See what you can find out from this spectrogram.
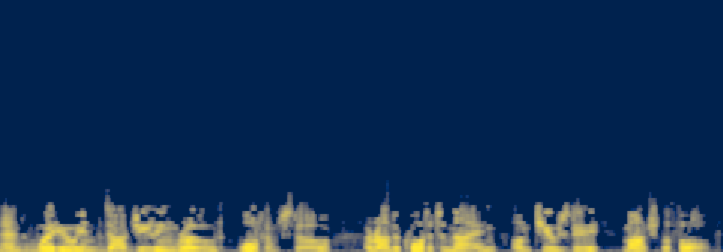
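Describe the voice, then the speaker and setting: An actor playing an earnest crime appeal presenter in a radio drama, reading a scripted broadcast. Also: male voice, medium pitch, huge pitch swings, a little slow. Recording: narrow, tinny broadcast over music. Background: music.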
